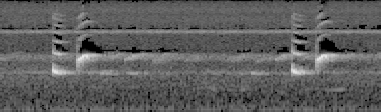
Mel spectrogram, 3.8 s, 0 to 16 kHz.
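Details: Coqui frog calling in front of a room on Maui, 17 May 2024: two sharp two-note calls, a low note jumping to a higher whistled note, about two and a half seconds apart, over a faint steady hum.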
